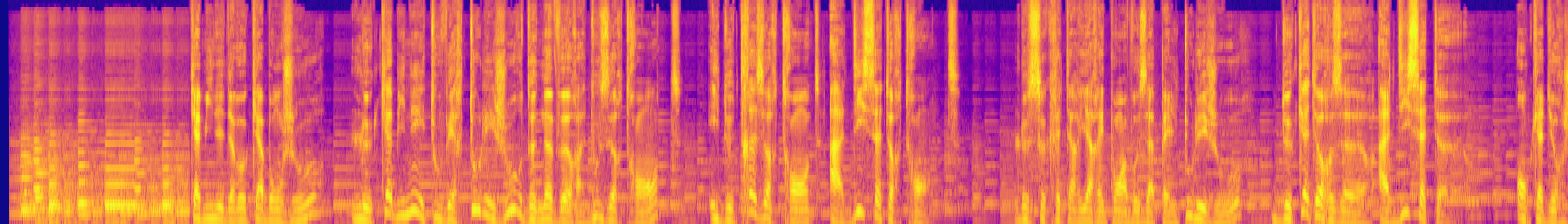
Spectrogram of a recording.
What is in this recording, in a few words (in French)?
Repondeur; exemples de messages vocaux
